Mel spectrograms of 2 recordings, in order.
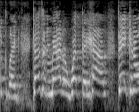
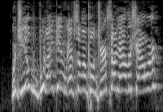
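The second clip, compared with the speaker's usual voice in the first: indignant, angry, heated, demanding tone; 2 semitones higher than usual. A parent refuses to pull their son out of the shower; screaming. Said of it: "Will you stop screaming?".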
